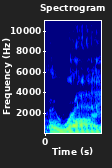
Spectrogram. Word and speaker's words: awry: a little bit crazy, a little awry is the word, the right pronunciation.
